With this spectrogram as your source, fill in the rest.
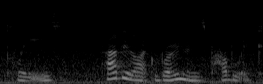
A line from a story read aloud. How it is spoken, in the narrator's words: Rodney scoffed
